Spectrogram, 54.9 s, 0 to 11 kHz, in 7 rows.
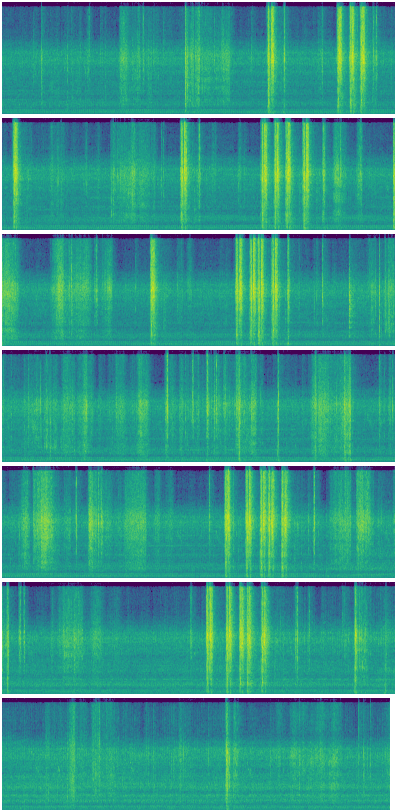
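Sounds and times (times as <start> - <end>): steady motor hum: 0.0 - 54.9
nail gun firing: 5.3 - 5.7, 6.7 - 7.5, 8.1 - 8.4, 11.4 - 11.8, 13.0 - 14.2, 18.7 - 19.0, 20.4 - 21.5, 35.9 - 37.3, 43.4 - 44.8.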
